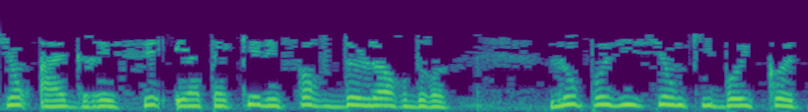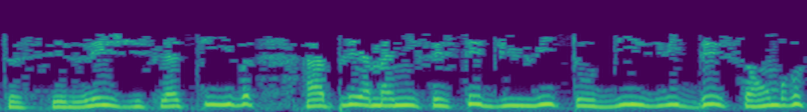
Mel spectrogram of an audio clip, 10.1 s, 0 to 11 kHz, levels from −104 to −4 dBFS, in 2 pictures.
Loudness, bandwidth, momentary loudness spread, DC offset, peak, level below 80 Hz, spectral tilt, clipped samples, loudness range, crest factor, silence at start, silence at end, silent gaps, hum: -28 LUFS; 4 kHz; 5 LU; under 0.1%; -14 dBFS; -62 dBFS; -11.5 dB/octave; under 0.1%; 2 LU; 12 dB; 0 s; 0 s; none; none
